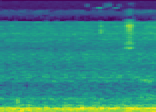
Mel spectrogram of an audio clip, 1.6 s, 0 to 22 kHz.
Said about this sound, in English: we're going to get it up to 55 mile an hour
